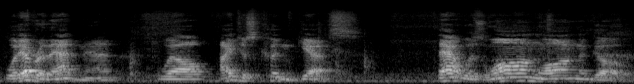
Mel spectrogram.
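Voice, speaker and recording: Male picture-book reader, medium pitch, measured dramatic rhyme; roomy phone capture with faint noise. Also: animated, fairly bright tone, distant mic. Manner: deliberate, dramatic pauses. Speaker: read-aloud storyteller. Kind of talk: expressive rhyming picture-book reading.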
